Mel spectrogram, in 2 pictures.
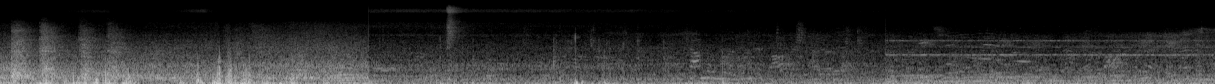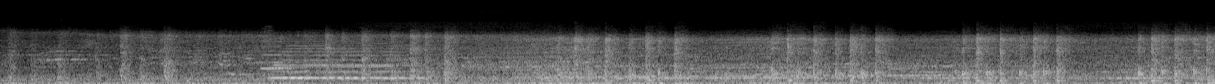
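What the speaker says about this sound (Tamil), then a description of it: "ட்ரெயின் பார்த்தீங்கன்னா உங்களுக்கு எக்மோர் ரயில்வே ஸ்டேஷன் வந்து ரீச் ஆகிடுச்சிங்க" A Chennai MRTS suburban train rumbles and clatters along the rails into Egmore station, slowing with squealing brakes and steady wheel noise, with faint voices in the background.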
